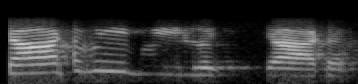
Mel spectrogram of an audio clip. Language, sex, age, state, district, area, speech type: Punjabi, female, 45-60, Punjab, Firozpur, rural, conversation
